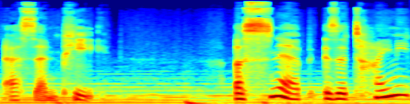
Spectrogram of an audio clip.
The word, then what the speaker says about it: SNP: The correct scientific term is a single nucleotide polymorphism, or SNP, pronounced SNP.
